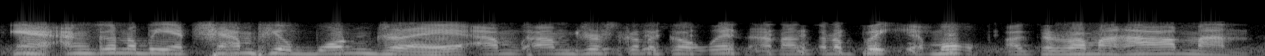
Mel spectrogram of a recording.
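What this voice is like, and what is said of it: Mocking exaggerated UK accent. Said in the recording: “his annoying voice ... a mocking UK accent”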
